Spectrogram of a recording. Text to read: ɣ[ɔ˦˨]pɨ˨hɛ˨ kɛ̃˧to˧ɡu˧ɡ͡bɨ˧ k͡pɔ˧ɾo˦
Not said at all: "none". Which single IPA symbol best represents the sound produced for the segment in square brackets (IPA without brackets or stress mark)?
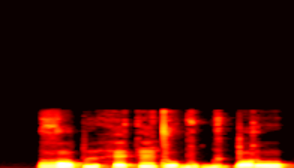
ɔ˦˨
